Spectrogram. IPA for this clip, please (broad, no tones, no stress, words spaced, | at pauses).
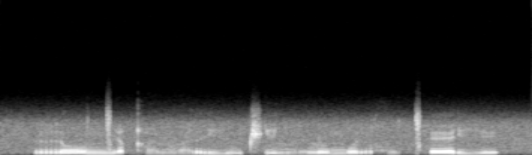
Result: ro ŋ͡ǀiqʰe̤va̤rim t͡ʃʼilvɛ̤lʊ morχṳǀʰɛ ɾie̯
